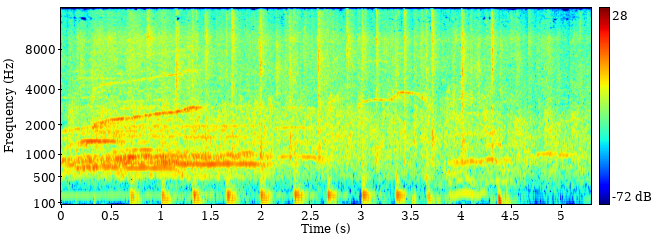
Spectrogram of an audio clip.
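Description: A large show audience applauds and cheers loudly for the show's judge, Phil Roy, with dense steady clapping, whoops and whistles rising over it, sustained throughout.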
